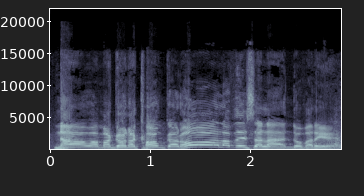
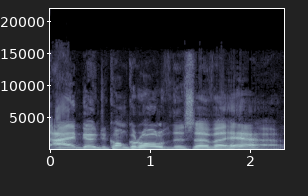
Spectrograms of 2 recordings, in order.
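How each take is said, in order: First: It is spoken in an Italian-style accent. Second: It is spoken in an English accent. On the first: The villain sounds less menacing. "it's not so menacing when a guy goes" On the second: The villain sounds more menacing. "if you do it in an English accent"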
